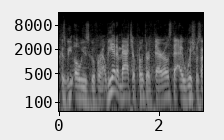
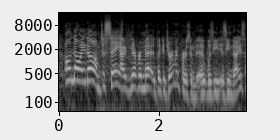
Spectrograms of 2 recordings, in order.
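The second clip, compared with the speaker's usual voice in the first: mom brushing off her son, higher and eager; imitating his mom; 7 semitones higher than usual. Mom defending her question to her son, higher voice.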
